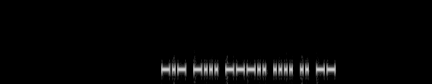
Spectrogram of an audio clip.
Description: Morse code, heard as a keyed tone, about 41 wpm, 700 Hz. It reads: KB8HIM
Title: USA Call Signs - 6 Characters - 45wpm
